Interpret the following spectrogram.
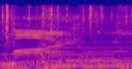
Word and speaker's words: Mai: This one's name is Mai, a monosyllable which, when pronounced with a long vowel in the low tone, means new.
